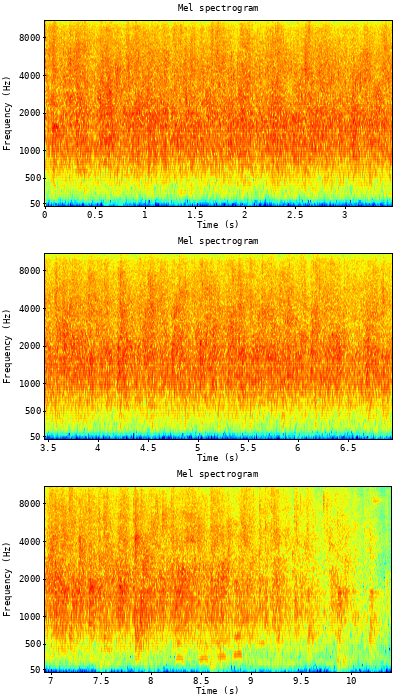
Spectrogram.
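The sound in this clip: Warm audience applause welcoming two speakers at the House of Literature, a thick, even roar of many clapping hands that holds steady for about ten seconds before tapering off at the very end.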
